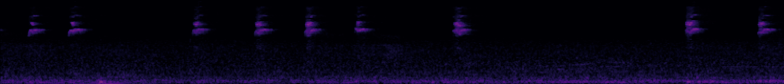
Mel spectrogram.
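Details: Degu making a constant sound: short high squeaky chirps, often in quick pairs, repeated irregularly across eight seconds over a faint low hum.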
